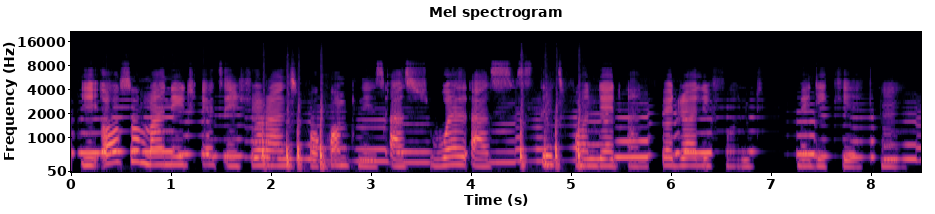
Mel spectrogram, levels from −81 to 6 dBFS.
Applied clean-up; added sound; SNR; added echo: neural mask model RNNoise.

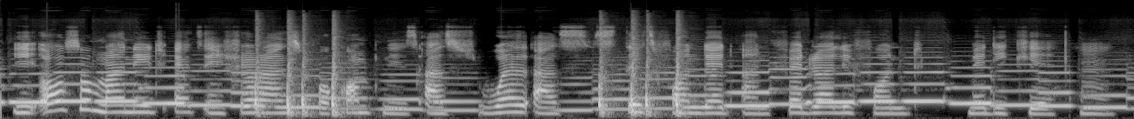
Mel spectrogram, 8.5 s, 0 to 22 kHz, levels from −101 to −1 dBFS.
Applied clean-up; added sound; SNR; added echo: none; Knock + Wind instrument, woodwind instrument; -1 dB; none.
